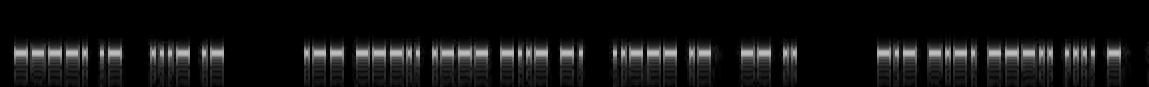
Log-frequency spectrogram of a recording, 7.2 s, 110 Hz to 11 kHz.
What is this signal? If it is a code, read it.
Morse code, heard as a keyed tone, about 46 wpm, 670 Hz. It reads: 9A VA W8JXN 2A MI KC8HT
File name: LARK-FD-2022-Log-in-CW-45wpm-670-Hz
